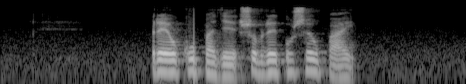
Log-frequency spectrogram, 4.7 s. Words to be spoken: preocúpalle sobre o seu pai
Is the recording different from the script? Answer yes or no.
no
